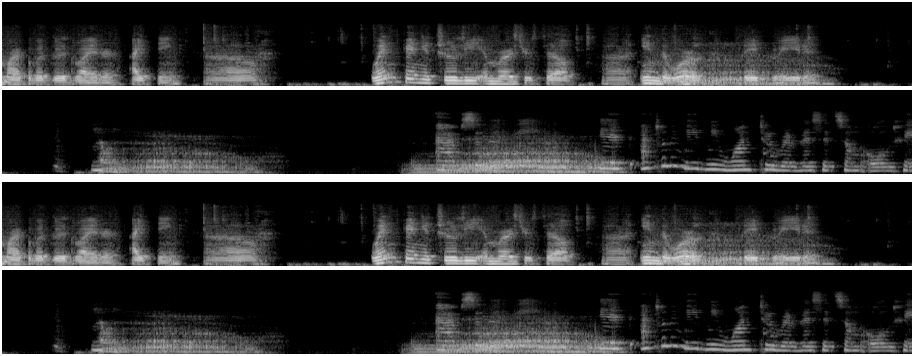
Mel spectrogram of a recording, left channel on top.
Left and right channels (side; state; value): both; identical; correlation 1.00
